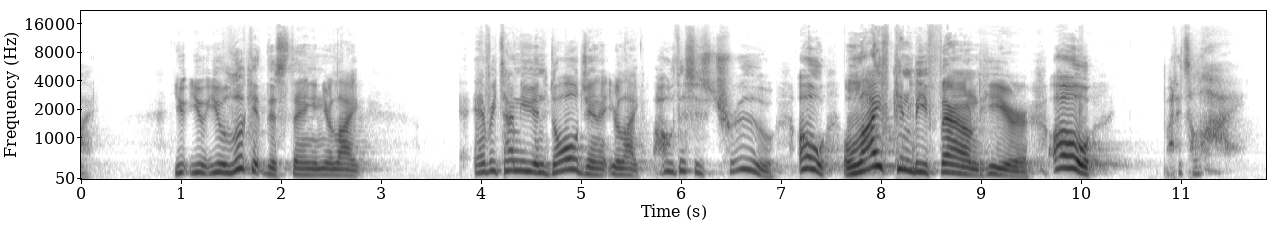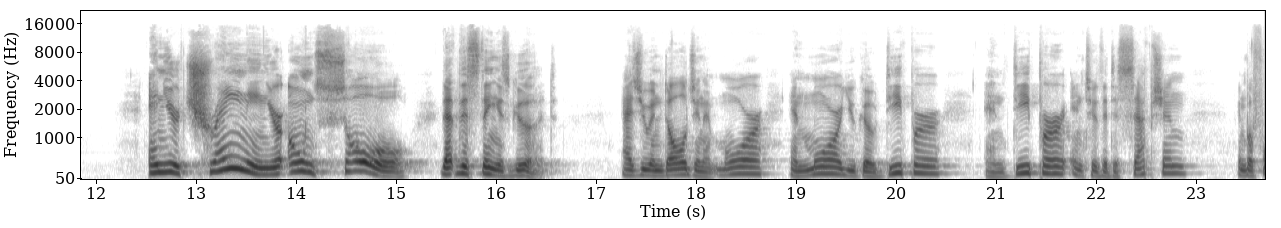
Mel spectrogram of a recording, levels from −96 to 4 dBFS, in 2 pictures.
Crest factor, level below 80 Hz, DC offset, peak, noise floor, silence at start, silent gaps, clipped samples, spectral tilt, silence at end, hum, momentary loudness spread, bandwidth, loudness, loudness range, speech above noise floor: 20 dB; -72 dBFS; under 0.1%; -4 dBFS; -82 dBFS; 0 s; none; under 0.1%; -5.5 dB/octave; 0.05 s; none; 17 LU; 14 kHz; -24 LUFS; 9 LU; 58 dB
